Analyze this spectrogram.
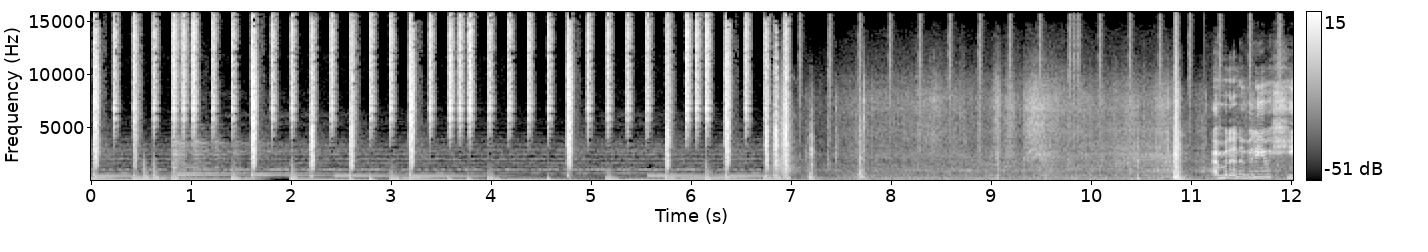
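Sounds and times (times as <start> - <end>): background music with beat: 0.0 - 10.7
car cabin hum: 4.0 - 12.0
sharp thump: 10.8 - 11.1
woman talking: 11.2 - 12.0.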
